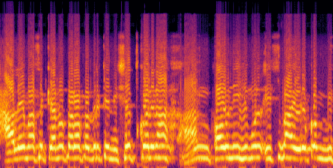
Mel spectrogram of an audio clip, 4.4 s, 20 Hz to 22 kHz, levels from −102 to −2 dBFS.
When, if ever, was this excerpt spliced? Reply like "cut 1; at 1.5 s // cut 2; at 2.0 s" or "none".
cut 1; at 2.4 s

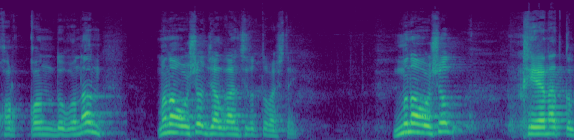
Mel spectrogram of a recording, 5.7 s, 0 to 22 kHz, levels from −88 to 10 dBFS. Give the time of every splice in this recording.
cut 1; at 1.2 s

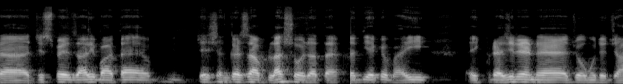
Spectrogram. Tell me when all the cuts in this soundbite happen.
cut 1; at 3.5 s

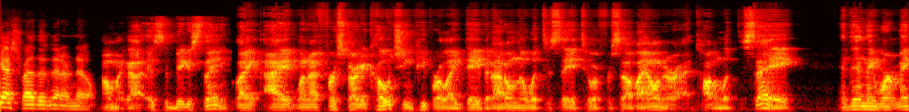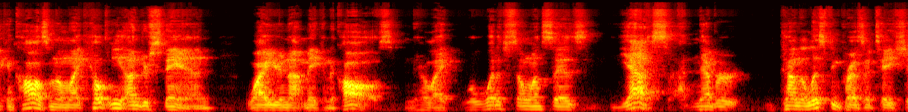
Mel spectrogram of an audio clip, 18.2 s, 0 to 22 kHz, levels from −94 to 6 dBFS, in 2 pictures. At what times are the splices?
cut 1; at 0.9 s // cut 2; at 2.3 s

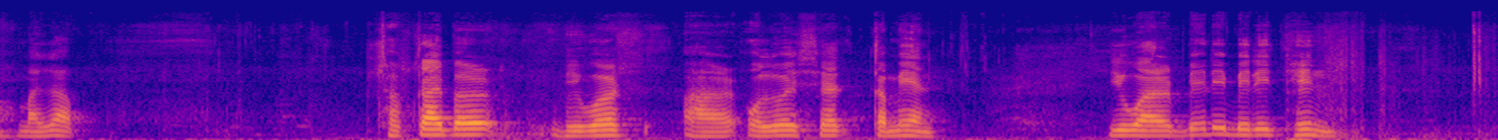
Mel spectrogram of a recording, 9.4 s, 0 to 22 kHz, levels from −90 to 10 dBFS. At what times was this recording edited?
cut 1; at 2.0 s

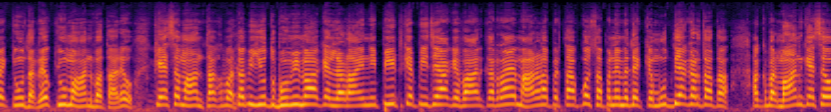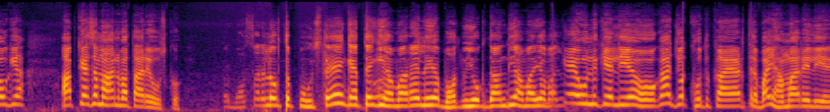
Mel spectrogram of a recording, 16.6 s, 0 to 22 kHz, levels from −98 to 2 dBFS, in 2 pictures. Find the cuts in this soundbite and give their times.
none

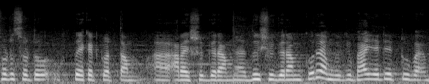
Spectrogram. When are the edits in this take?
cut 1; at 2.3 s

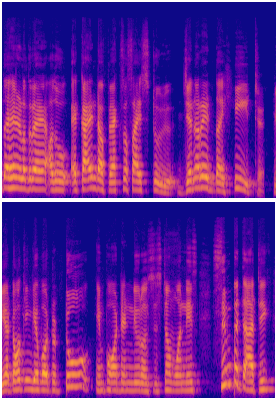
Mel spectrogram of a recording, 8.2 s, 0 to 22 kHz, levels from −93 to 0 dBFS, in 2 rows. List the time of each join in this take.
cut 1; at 3.9 s

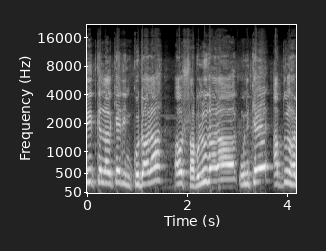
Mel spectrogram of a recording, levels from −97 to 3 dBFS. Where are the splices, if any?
cut 1; at 3.1 s

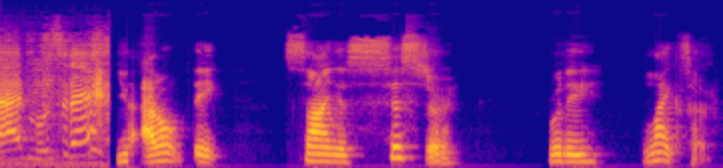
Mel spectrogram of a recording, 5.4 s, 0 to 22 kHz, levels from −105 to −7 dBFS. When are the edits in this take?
cut 1; at 0.9 s

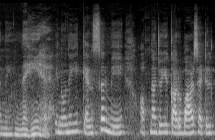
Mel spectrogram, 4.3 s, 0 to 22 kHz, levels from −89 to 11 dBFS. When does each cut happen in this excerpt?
cut 1; at 1.1 s

